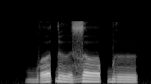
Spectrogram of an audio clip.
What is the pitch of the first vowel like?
rising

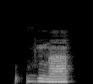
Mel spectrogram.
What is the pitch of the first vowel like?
high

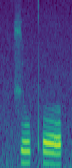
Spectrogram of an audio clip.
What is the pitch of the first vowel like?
low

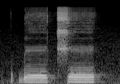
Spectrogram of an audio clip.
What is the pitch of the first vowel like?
low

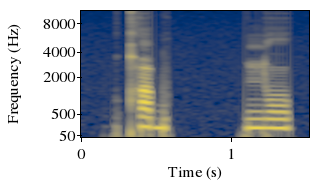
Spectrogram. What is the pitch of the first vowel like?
high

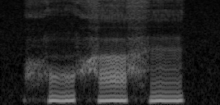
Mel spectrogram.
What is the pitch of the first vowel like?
low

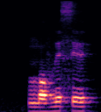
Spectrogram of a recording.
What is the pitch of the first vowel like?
low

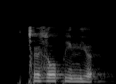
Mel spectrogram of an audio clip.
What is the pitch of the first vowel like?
high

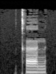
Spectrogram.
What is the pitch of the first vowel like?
low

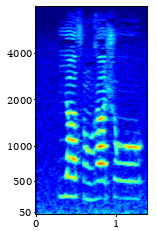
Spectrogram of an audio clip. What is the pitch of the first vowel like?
high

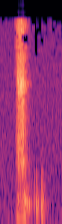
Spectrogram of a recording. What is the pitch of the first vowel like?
low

